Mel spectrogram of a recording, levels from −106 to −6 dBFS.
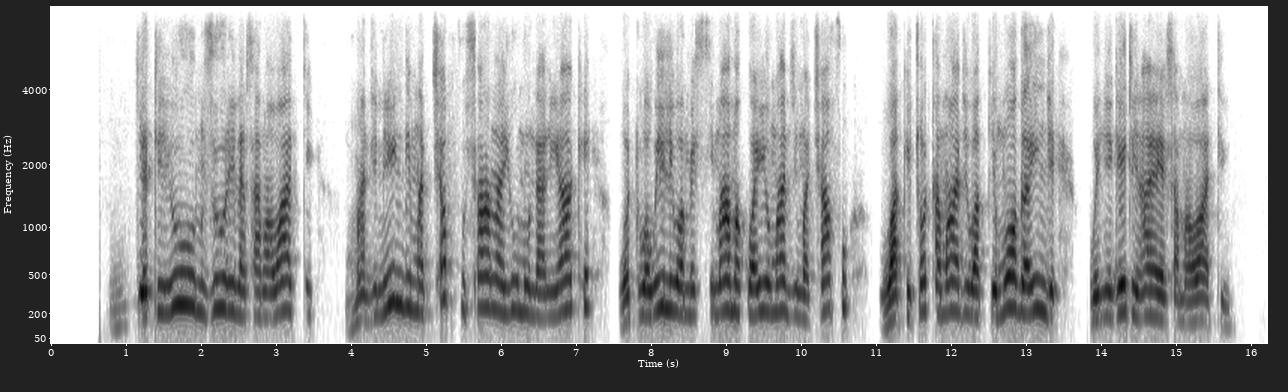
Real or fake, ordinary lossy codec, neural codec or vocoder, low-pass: fake; Opus, 32 kbps; codec, 24 kHz, 3 kbps, HILCodec; 7.2 kHz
